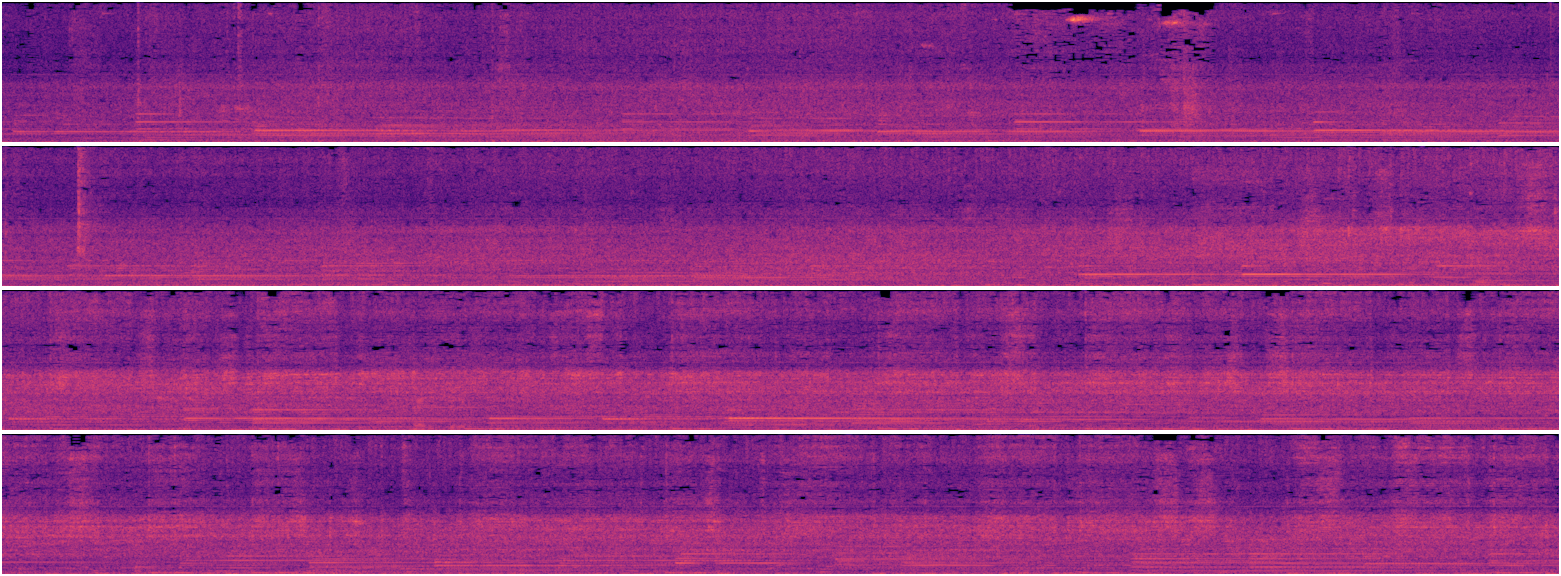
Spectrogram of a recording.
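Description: Church bells playing Christmas carols, a continuous melody of struck notes, over a steady low rumble of city traffic.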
